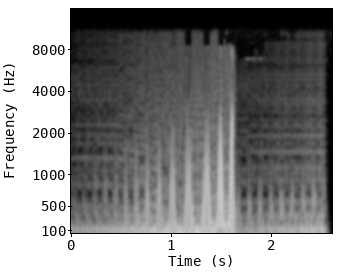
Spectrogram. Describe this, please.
sulfurbassp.1wubbass
bass sequence made with fruity loops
